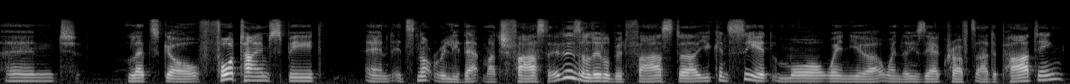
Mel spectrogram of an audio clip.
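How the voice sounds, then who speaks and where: A man hosts a casual gameplay session in a fairly high-pitched voice. He thinks aloud in a rambling, hesitant way, feeling his way through each point. The sound is very dry, as if close to the microphone. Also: expressive, measured pace, no room sound. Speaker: gaming channel host.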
